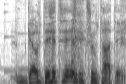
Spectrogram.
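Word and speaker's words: Gaudete et exsultate: Uh, it's called, okay, I will try to pronounce it in Latin, okay? Okay. Gaudete e exhortate. – Gaudete et exultate.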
